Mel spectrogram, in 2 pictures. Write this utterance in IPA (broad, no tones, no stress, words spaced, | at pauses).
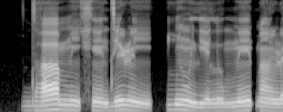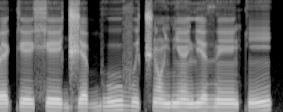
dʱamĩ xẽdiɭĩ | ʎũlʲe lumẽɓã ɭɛkexed͡ʒɛ bʱu vɯt͡ʃɔ̃ʎɛ̃lʲɛ ðẽkĩ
